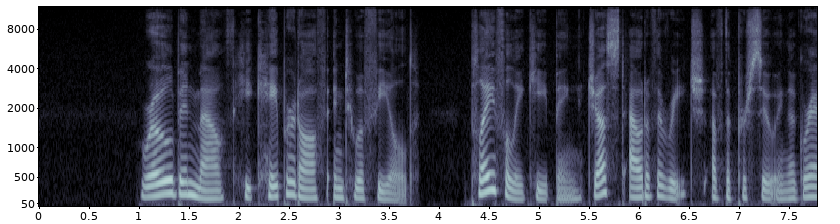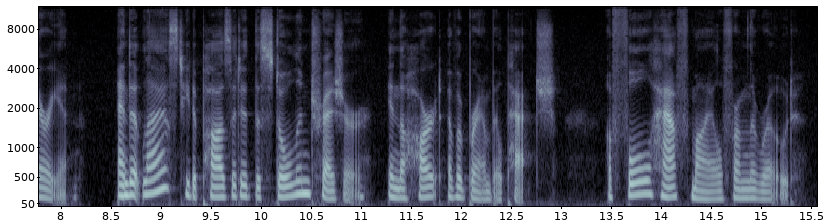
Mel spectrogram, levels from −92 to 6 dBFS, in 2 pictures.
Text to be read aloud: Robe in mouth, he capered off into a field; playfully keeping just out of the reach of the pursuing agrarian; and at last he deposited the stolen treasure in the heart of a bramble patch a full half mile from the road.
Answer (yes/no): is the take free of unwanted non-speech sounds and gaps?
yes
